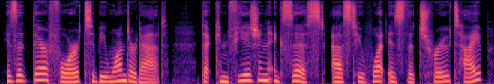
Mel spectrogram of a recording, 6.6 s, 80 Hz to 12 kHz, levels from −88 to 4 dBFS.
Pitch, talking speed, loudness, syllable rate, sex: 190 Hz, 155 wpm, -20 LUFS, 4.4 syllables/s, female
